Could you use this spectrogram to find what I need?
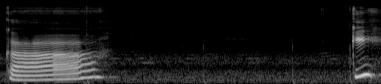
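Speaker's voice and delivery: each syllable ka, kaa, ki, kee said loud and separately with long pauses; slow clear syllable drill. Shown as a demonstration. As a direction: spell out ka-kaa-ki-kee one by one like a teacher. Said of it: "इनका उच्चारण देखेंगे".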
